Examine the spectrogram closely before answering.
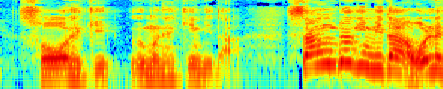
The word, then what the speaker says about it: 双璧: 발음은 소해기, 음은 해기입니다.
